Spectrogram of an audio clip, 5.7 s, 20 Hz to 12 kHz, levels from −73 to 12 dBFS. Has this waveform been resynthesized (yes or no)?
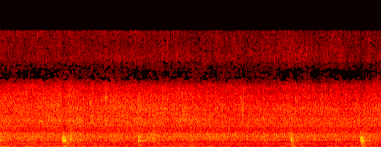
no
